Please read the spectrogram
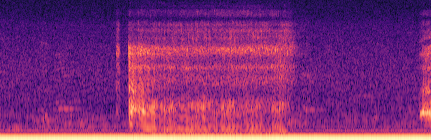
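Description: A man's long, strained, wheezy groan that falls in pitch, starting about a second in and lasting nearly two seconds: an imitation of someone straining to get up.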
